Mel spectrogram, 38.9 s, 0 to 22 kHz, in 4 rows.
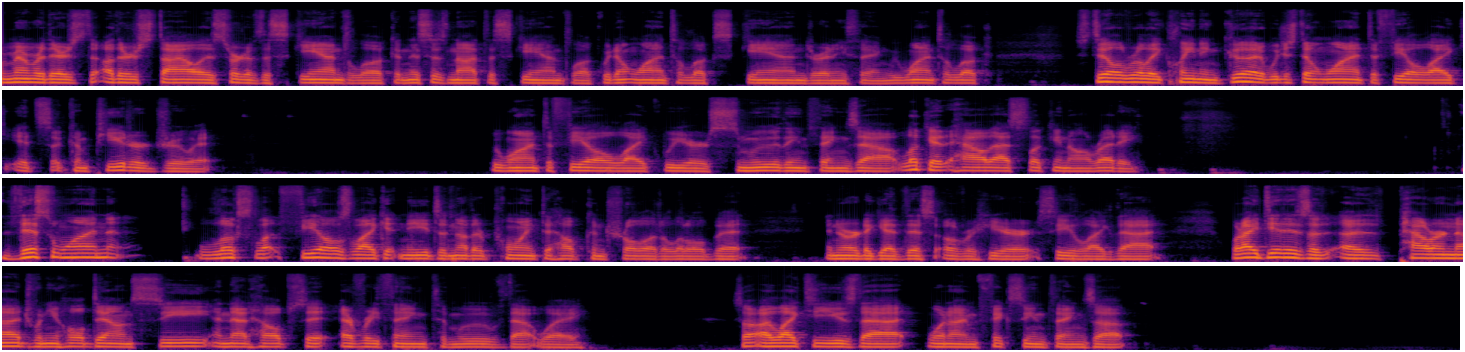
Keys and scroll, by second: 5.0 z, 5.4 z, 6.8 3, 8.8 1, 13.7 x, 17.4 x, 17.7 x, 20.6 3, 22.6 1, 24.6 c, 24.8 Left, 26.6 x, 27.4 z, 31.5 c, 31.8 shift+Left, 32.5 Right, 32.7 Right, 32.8 Right.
